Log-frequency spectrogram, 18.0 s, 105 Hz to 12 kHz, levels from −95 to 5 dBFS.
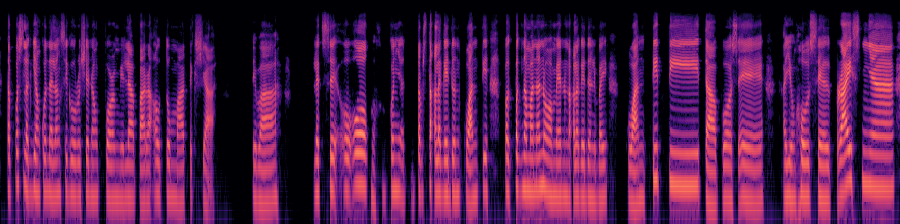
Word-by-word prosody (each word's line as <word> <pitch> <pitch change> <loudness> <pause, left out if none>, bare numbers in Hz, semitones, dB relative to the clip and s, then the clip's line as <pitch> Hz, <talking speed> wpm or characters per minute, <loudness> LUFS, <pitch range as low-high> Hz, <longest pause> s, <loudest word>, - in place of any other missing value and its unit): Tapos 235 +4 -3
lagyan 205 -1 0
ko 210 - -3
na 195 -1 -1
lang 195 +1 -3
siguro 195 -2 -6
siya 200 +1 -3
ng 185 0 -6 0.2
formula 180 -1 -2
para 170 +1 0
automatic 185 -2 -6
siya, - - -4 0.8
'di 180 - -6
ba? 170 +2 -1 0.7
Let's 200 -1 -3
say 215 -2 +1 0.2
oo 230 +2 +3 0.4
kunya 210 -3 -4 0.3
tapos 195 -2 -2
nakalagay 200 -1 +4
do'n 195 0 -4
quanti 190 +3 +1 0.3
'pag 210 -3 0
'pag 225 -2 +1
naman 210 -1 +3
ano 215 -2 +2
may 190 0 +1
nakalagay 185 0 -1
do'n, 180 -2 -4
halimbawa 180 +1 -4
eh, - - -44 0.4
quantity 235 +7 +2
tapos, 170 +1 +1
eh, 175 -1 -1 0.4
'yong 185 -1 -2
wholesale 190 -2 0
price 220 +7 +7
niya, 225 -2 +6
195 Hz, 125 wpm, -27 LUFS, 180-215 Hz, 0.8 s, price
